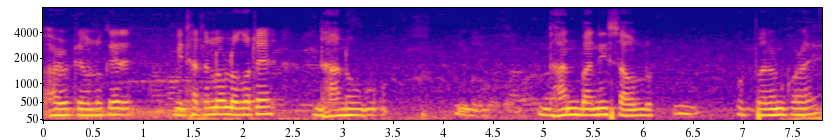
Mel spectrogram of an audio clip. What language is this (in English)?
Assamese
